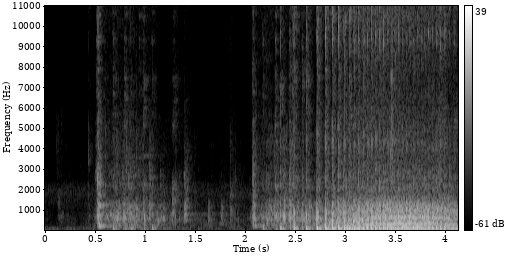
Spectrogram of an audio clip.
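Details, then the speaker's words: Toro lawn mower with a 3.5 hp Briggs & Stratton engine, cold December morning: a couple of sputtering pulls, then it catches and settles into a fast, even chug; hard cold start. Owner suspects a fuel pickup or carburetor problem. "starts and dies starting and then it die I wonder if it's not I'm picking up fuel I wonder if this carburetor needs to be rebuilt"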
